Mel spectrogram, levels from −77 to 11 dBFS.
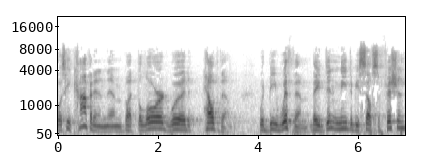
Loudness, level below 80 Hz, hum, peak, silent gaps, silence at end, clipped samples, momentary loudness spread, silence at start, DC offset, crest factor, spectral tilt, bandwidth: -24 LUFS; -50 dBFS; none; -4 dBFS; none; 0 s; under 0.1%; 11 LU; 0 s; under 0.1%; 20 dB; -4.5 dB/octave; 9.4 kHz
